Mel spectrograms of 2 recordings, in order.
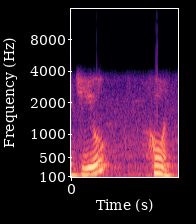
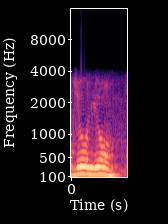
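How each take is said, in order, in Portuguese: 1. O L e o H são pronunciados separadamente. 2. O L e o H se fundem em um único som palatal. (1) "a gente separa o L do H, né, o H a gente pronuncia" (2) "A gente não vai falar Julium"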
